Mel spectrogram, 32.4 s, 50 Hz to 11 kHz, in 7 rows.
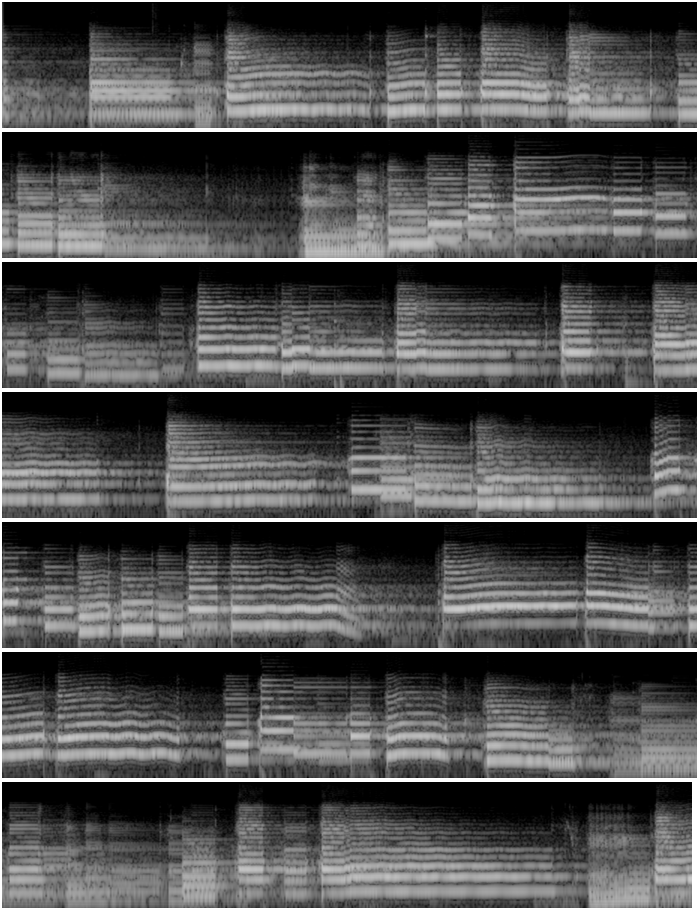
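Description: Fender Stratocaster electric guitar with Klein 1962 Epic Series single-coil pickups, played through a Two-Rock Silver Sterling Signature tube amp with reverb and delay. It plays melodic lead lines of picked notes, with string bends and wide vibrato, and one quick slide down about two-thirds of the way through.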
